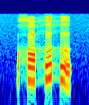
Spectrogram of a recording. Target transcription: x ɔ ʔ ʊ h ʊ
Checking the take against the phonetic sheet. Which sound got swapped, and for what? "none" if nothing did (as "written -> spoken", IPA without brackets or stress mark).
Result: ʔ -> h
